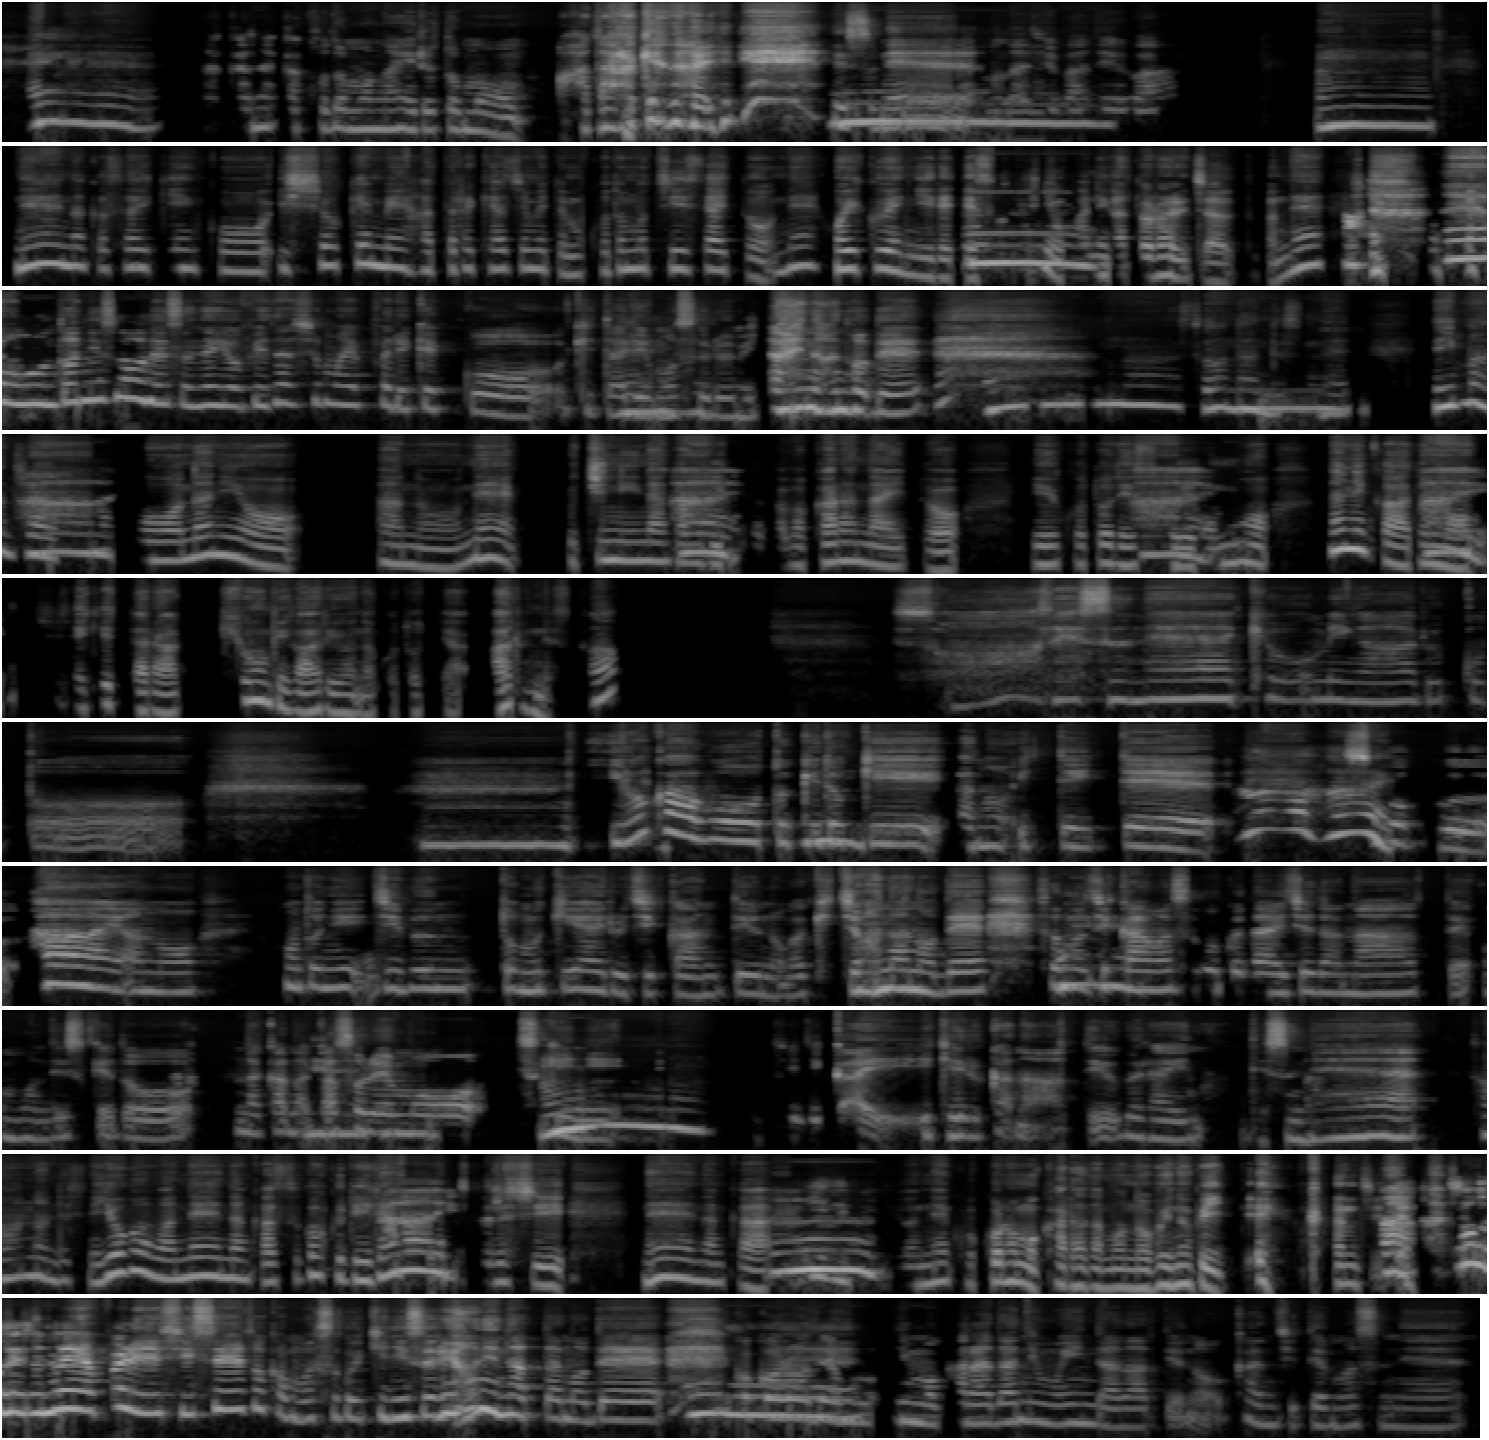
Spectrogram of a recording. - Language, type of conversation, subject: Japanese, advice, 他人と比べて、自分の人生の意義に疑問を感じるのはなぜですか？
- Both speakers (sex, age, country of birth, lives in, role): female, 40-44, Japan, Japan, user; female, 55-59, Japan, United States, advisor
- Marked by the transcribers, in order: laughing while speaking: "働けないですね"; laugh; laughing while speaking: "するみたいなので"; distorted speech; unintelligible speech; unintelligible speech; laughing while speaking: "伸び伸びっていう感じで"; unintelligible speech; laughing while speaking: "気にするようになったので"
